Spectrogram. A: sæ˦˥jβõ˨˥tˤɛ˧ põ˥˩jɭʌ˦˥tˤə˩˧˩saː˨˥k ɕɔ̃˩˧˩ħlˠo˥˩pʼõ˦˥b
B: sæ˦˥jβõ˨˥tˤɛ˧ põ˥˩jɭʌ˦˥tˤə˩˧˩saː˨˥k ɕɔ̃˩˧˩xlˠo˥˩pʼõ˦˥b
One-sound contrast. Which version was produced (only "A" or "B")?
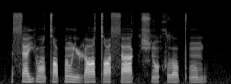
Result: B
